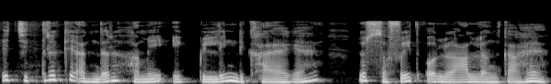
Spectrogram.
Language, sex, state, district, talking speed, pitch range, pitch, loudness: Hindi, male, Assam, Kamrup Metropolitan, 175 wpm, 115-175 Hz, 130 Hz, -15 LUFS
